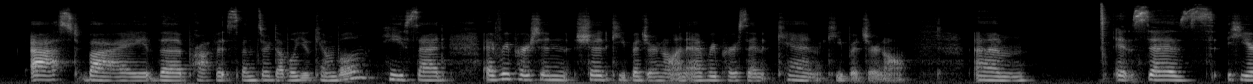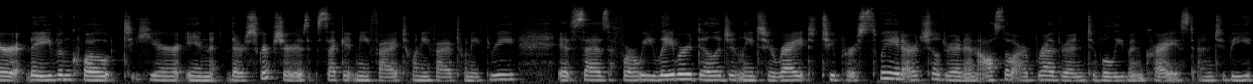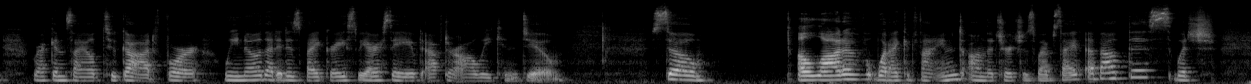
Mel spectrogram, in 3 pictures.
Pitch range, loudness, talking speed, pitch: 180-210 Hz, -30 LUFS, 150 wpm, 195 Hz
